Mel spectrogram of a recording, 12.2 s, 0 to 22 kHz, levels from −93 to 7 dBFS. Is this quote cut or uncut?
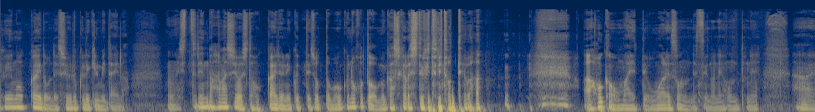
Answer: uncut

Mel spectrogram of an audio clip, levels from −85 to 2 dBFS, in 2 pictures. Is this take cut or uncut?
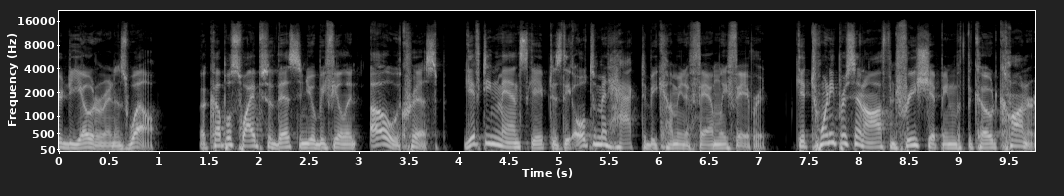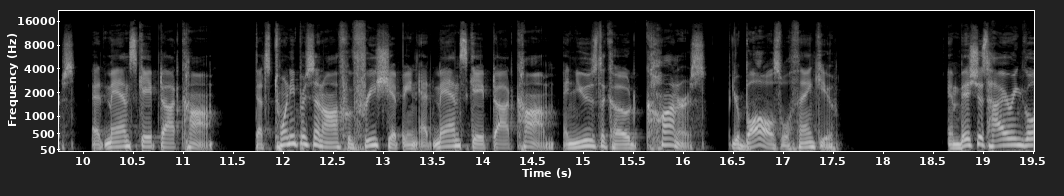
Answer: cut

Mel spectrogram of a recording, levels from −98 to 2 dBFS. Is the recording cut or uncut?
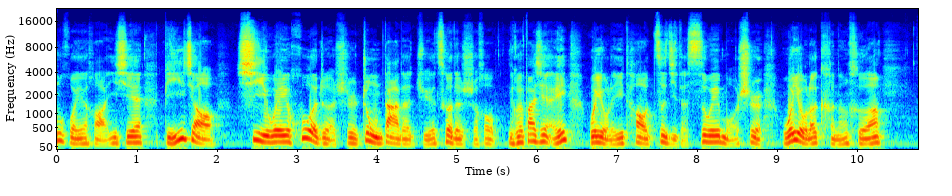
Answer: uncut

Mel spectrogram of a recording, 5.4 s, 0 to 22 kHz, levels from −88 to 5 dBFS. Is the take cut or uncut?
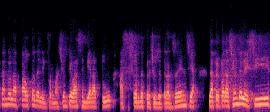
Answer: cut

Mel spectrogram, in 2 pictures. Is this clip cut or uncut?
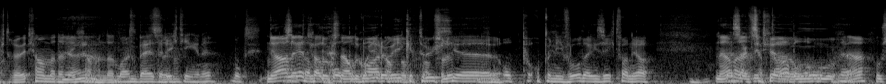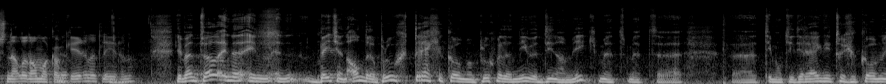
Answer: uncut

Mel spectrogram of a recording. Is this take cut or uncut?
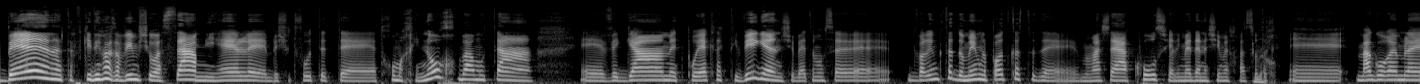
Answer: cut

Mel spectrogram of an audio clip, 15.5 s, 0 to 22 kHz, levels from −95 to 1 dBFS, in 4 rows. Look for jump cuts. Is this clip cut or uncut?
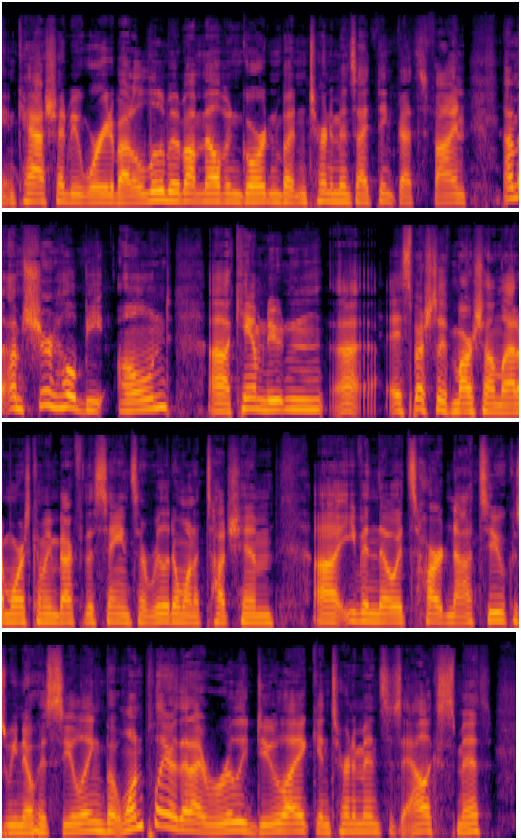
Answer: cut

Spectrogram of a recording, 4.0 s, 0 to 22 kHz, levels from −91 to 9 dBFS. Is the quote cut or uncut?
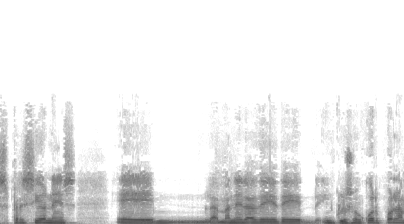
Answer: uncut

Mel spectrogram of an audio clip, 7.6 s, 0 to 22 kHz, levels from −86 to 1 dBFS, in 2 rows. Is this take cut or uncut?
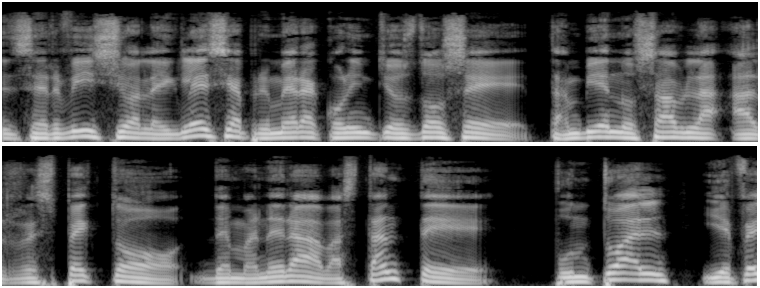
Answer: uncut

